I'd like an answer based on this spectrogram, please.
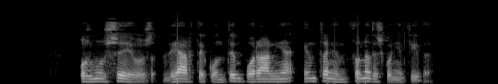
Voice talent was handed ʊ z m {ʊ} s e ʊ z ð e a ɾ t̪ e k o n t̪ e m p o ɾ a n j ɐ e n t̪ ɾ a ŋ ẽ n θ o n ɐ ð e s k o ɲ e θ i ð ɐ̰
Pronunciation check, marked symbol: incorrect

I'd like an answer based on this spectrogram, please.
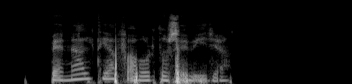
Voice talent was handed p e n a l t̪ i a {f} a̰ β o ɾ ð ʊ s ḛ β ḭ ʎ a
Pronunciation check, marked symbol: correct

